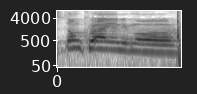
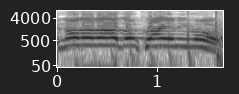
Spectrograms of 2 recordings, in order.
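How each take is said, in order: First: Said in the usual way. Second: Higher and louder, urgently telling her to stop crying; raised, insistent voice of Hashem consoling Rachel; comforting command. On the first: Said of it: "but Rachel Imenu says". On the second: Retold or imitated. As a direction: plead with her: no, no, stop now. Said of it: "So Ribbono Shel Olam told Rachel".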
